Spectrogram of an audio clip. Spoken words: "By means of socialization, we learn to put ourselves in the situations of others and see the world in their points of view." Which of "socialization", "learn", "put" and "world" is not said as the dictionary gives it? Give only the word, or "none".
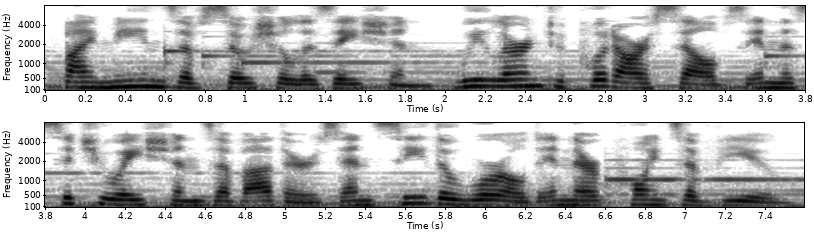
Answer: none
